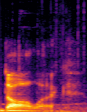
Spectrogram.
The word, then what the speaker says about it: Dalek: Though I thought it was pronounced Dalek.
